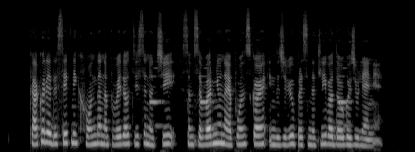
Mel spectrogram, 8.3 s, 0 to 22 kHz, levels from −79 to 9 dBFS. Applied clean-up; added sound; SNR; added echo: classical method Wiener filter.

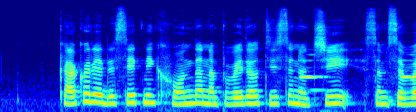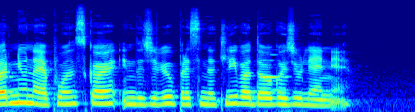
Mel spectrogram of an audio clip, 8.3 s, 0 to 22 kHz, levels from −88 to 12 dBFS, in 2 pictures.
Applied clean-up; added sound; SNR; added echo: none; Wind instrument, woodwind instrument; 10 dB; none.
